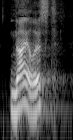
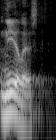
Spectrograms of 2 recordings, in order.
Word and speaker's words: nihilist: Dear Volodya, nihilist is pronounced the way I pronounce it, not nihilist. See any dictionary.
